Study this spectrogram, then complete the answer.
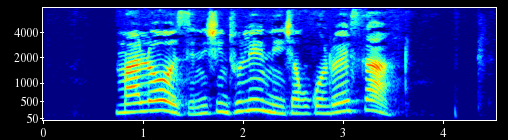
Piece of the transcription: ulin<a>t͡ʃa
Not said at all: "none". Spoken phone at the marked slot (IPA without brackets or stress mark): i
